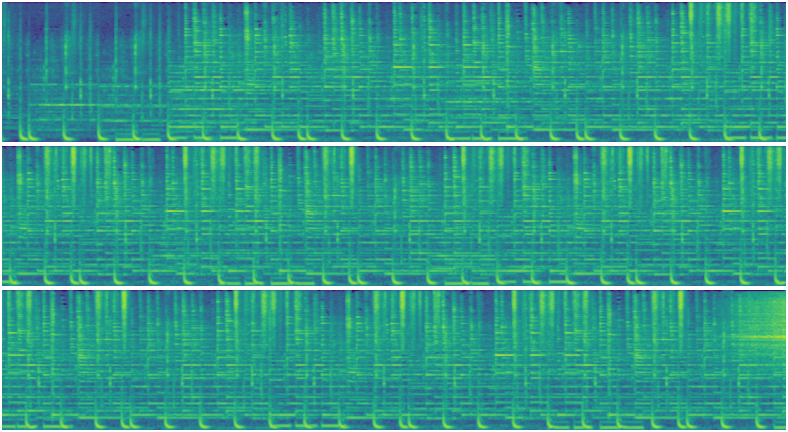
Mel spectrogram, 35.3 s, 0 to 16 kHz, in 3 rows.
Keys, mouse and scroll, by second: 0.2 ctrl+z, 1.6 right click, 2.9 right click, 4.8 alt+click, 5.0 ctrl+z, 6.6 right click, 6.9 ctrl+z, 8.1 right click, 9.3 click, 10.8 click, 11.0 ctrl+z, 11.7 d, 14.3 click, 15.3 right click, 15.4 ctrl+z, 15.6 click, 15.8 right click, 15.9 ctrl+z, 15.9 right click, 16.1 right click, 16.4 right click, 16.5 click, 16.6 right click, 16.8 click, 17.0 click, 17.1 click, 17.1 right click, 17.3 right click, 17.4 ctrl+z, 17.4 click, 17.4 right click, 17.5 alt+click, 17.6 click, 17.9 click, 17.9 right click, 18.1 right click, 18.4 click, 18.8 right click, 19.0 right click, 19.2 click, 19.3 alt+right click, 19.3 right click, 19.5 right click, 19.5 click, 19.6 right click, 19.7 alt+click, 19.9 ctrl+z, 19.9 right click, 20.1 click, 20.2 right click, 20.4 alt+click, 20.4 right click, 20.5 click, 20.8 right click, 20.8 middle click, 21.0 shift+right click, 21.0 alt+click, 21.2 click, 21.3 alt+click, 21.4 alt+click, 21.6 ctrl+z, 21.6 alt+click, 21.7 alt+click, 21.8 right click, 21.9 alt+click, 22.0 ctrl+z, 22.0 alt+click, 22.1 right click, 22.2 right click, 22.2 alt+click, 22.3 right click, 22.4 right click, 22.4 click, 22.7 click, 22.9 right click, 22.9 alt+click, 23.1 right click, 23.2 alt+click, 23.3 alt+click, 23.4 right click, 23.5 click, 23.6 right click, 23.8 click, 23.9 right click, 23.9 right click, 24.0 alt+click, 24.1 click, 24.2 right click, 24.4 right click, 24.5 click, 24.7 right click, 24.8 right click, 24.9 click, 25.0 alt+click, 25.1 alt+click, 25.2 right click, 25.5 right click, 25.6 right click, 25.6 alt+click, 25.7 alt+click, 25.8 right click, 25.8 click, 25.9 right click, 26.0 right click, 26.1 right click, 26.3 right click, 26.4 alt+right click, 26.7 right click, 26.7 click, 26.8 alt+click, 26.9 right click, 27.0 alt+click, 27.1 middle click, 27.2 right click, 27.2 alt+middle click, 27.3 middle click, 27.6 right click, 27.6 right click, 27.7 alt+click, 27.8 middle click, 27.9 right click, 27.9 alt+middle click, 28.0 middle click, 28.2 alt+click, 28.3 right click, 28.6 alt+click, 28.6 right click, 28.7 right click, 28.8 alt+click, 29.2 right click, 29.3 right click, 29.5 right click, 29.7 alt+click, 29.9 alt+click, 30.0 right click, 30.1 alt+click, 30.2 right click, 30.3 alt+click, 30.4 alt+click, 30.6 alt+right click, 30.9 alt+right click, 31.2 alt+click, 31.3 alt+click, 31.4 click, 31.6 click, 31.6 alt+click, 32.1 right click, 32.1 right click, 32.3 right click, 32.5 right click, 32.6 right click, 32.8 right click, 33.0 click, 33.1 click, 33.2 click, 33.2 right click, 33.4 click, 33.6 click, 33.7 click, 33.8 right click, 34.0 right click, 34.1 right click, 34.3 right click, 34.3 right click, 34.4 d, 34.8 right click, 35.1 click.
